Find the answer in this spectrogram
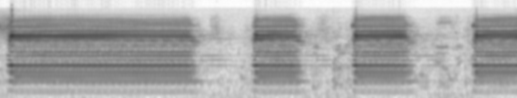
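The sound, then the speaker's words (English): The horn of the boat Escapade sounds four times as it backs away from the dock on Green Lake, a long steady blast followed by three shorter ones, loud and brassy with a rich stack of harmonics, with brief murmurs of activity in the gaps. “With the sounding of its horn, the boat Escapade backs away from the dock.”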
